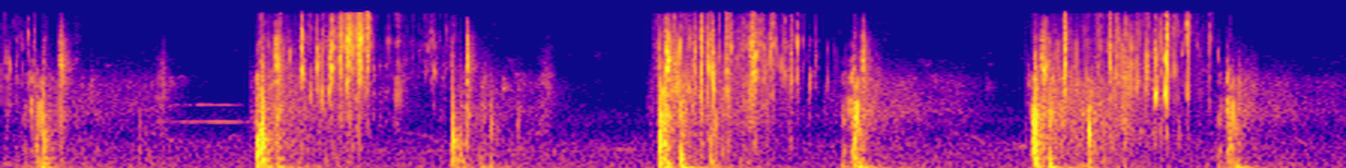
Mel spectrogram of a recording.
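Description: Heavy footstep sound effects of a giant walking: a deep thud with a crackling crash about every second and a quarter, seven in all.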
